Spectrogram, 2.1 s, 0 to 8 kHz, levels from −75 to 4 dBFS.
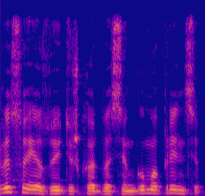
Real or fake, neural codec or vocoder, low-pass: real; none; 7.2 kHz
